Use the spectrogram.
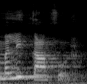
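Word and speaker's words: मलिक काफ़ूर: इसका सही प्रोनाउंसिएशन है मलिक काफूर।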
